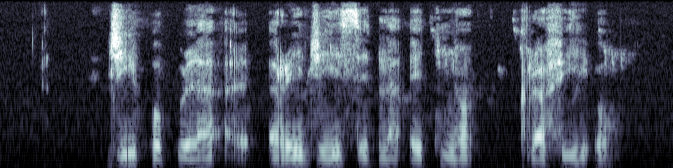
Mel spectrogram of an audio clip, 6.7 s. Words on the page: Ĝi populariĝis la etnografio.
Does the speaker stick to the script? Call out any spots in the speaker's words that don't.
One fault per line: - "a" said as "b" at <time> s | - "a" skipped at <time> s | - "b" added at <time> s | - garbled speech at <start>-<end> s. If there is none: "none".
none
